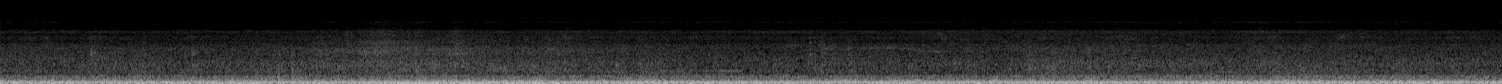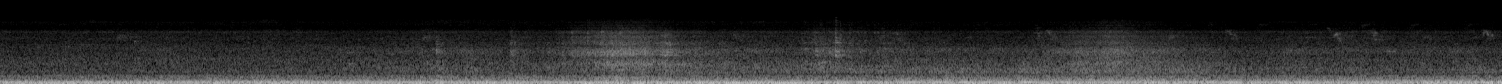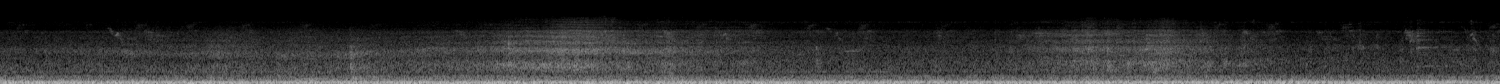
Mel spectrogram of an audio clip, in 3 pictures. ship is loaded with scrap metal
18.8s 25.0s, 25.6s 45.0s

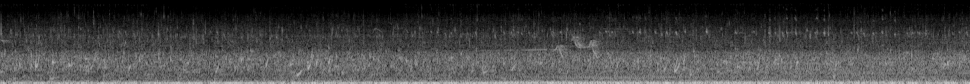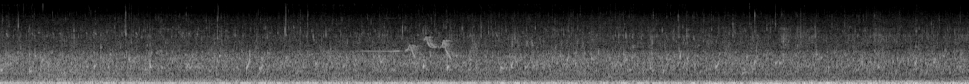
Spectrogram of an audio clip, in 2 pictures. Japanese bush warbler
4.4s 9.7s, 13.2s 15.2s

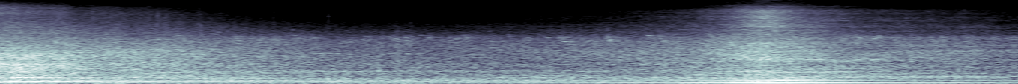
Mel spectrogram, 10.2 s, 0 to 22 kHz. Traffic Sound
0.0s 3.4s

